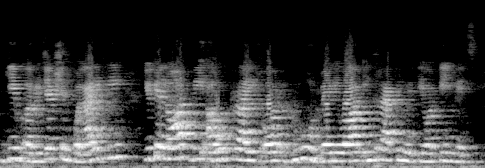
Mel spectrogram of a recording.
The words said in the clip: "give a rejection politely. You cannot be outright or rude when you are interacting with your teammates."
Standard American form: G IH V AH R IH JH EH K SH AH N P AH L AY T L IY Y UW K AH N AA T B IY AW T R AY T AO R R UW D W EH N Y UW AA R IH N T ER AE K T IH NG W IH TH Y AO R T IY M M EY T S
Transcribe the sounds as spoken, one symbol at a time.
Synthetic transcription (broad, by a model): G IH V AH R IH JH EH K SH AH N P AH L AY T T IY Y UW K AH N AA T B IY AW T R AY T AO R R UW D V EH N Y UW AA R IH N T ER AE K T IH NG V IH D Y AO R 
